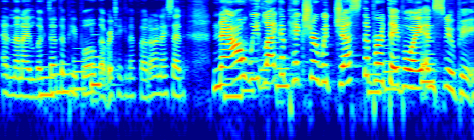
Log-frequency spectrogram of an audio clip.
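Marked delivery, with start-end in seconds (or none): 2.7-5.9 insistent, pushy, demanding tone. Retelling asking the photographers for another photo: imitating a pushy stage mom. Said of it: "full stage mom".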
